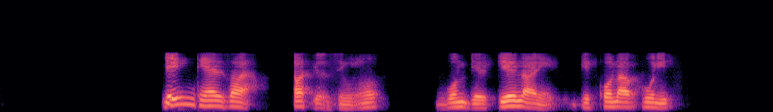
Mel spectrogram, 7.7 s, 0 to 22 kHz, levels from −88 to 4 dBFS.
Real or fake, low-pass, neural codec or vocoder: fake; 3.6 kHz; codec, 16 kHz, 0.5 kbps, FreqCodec, larger model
